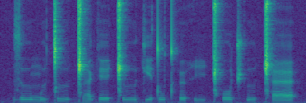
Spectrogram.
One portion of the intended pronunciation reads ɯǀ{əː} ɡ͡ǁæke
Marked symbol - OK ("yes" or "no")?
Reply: no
